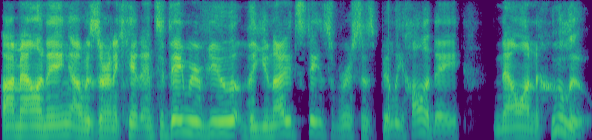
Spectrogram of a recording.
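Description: A man's voice: on the high side, fairly quick, a bit bright, soft background music. A middle-aged man hosting a casual film review over a video call, talking conversationally and repeating words as he thinks. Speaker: host, film site editor. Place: home room.

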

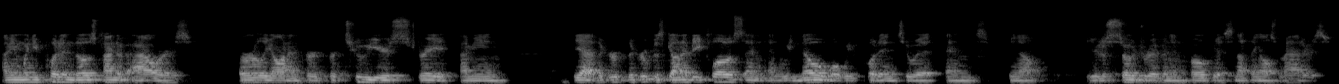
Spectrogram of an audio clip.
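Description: Young man, student athlete, deep voice, press conference answer, roomy echo. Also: little pitch movement, moderate pace, a little mellow. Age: young adult. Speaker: college soccer team captain. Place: press conference room, indoors at a table. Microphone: distant camera mic, face mask on. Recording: echoey room, distant microphone.

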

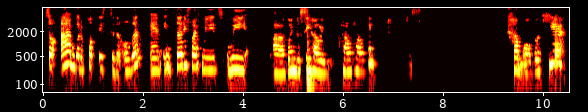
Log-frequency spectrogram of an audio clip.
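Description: Woman in her 30s doing a live cooking show sales pitch at home, highish voice, keeps checking in with okay. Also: measured pace, pauses often, poor audio. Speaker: cooking demonstrator and presenter. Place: small home kitchen, indoors.

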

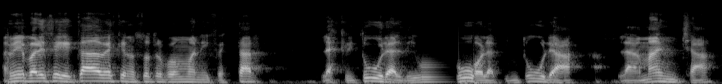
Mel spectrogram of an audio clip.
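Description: A man's voice: mid-range voice, moderate pace. A man in his fifties from Argentina with an Argentine Spanish accent, speaking reflectively as an artist guest in a conversational interview, often checking in with the listener. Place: room at home. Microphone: video call webcam.

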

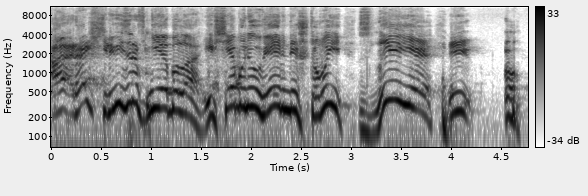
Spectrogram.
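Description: A man's voice: very high voice, sing-song, moderate pace, a loud crowd. An actor playing a bossy old fairy-tale king, pompously declaiming and explaining in a children's TV show. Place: indoor TV studio set.

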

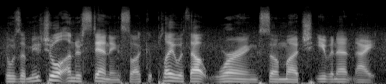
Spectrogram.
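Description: Man, middle-aged, bright forceful voice, medium pitch, plain read-aloud narration, casual streamer, faint rain noise behind. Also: fast talker, poor audio. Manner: plain, unacted reading with occasional stumbles. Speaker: live streamer. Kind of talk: reading visual novel text aloud with casual asides.

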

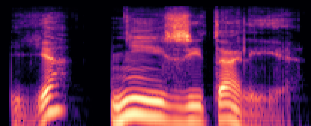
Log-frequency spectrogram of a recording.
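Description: A man reading short phrases aloud slowly and carefully, each one repeated, for language learners. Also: fairly low pitch, wildly swooping pitch, darkish tone, no echo. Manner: careful, clearly spaced phrases. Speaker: language teacher. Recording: dry studio voice-over.

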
